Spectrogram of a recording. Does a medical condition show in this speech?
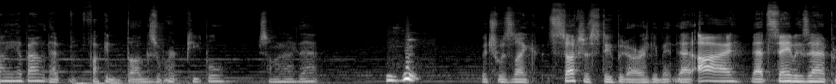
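No.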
